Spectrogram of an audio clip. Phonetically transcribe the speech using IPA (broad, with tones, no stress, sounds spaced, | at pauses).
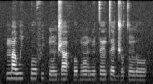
m a˦ w i˦ k͡p o˦ f i˦˨ k͡p ũ˨˦ d͡ʒ a˦˨ h o˧ b ɔ̃˦ b ĩ˧ t ɛ̃˦ t ɛ˦˨ d͡ʒ o˧ t ũ˧ l o˧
